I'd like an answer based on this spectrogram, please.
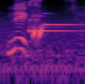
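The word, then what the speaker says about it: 那个: lot of that and how we pronounce that in Chinese is we say Nick which sometimes you know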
